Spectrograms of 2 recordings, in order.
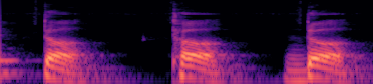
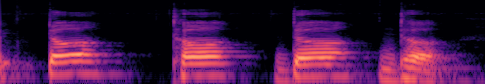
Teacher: अब जैसे ट बोलेंगे, ये जो आपका तालु रहता है ना, ये जो तालु है आपका ऊपरी मुंह का ऊपरी हिस्सा, आप तालु पे क्या करेंगे, जीभ, ये आपका हो गया, ये जीभ हो गया, तो आप क्या करेंगे, ट, ठ, ड, आप जीभ को मोड़ेंगे और क्या करेंगे, तालु पर ही ऐसे मोड़ के ट, ठ, ड, ढ ऐसे बोलेंगे। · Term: मूर्धा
